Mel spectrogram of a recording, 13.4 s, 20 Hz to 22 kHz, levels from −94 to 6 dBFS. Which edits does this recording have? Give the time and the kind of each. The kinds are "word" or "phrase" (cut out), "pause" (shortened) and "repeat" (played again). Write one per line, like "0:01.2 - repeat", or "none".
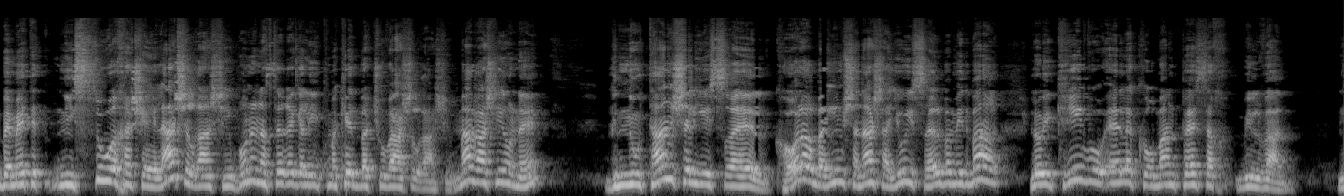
none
